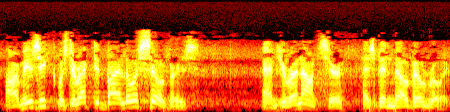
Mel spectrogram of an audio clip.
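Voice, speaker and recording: A man's voice: mid-range voice, very animated, fairly quick, slight background noise. An American man working as a 1940s radio announcer, reading copy with polished, emphatic phrasing on a dull old recording.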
